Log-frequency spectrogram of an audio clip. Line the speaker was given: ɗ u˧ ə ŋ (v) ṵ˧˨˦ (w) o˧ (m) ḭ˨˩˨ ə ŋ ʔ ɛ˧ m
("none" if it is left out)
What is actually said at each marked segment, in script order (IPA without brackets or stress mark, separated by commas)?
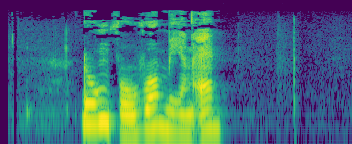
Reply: v, v, m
